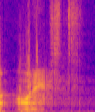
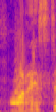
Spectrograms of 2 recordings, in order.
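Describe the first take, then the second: First: ऑनेस्ट with silent h, starting on the vowel; correct pronunciation demo. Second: हॉनेस्ट with the h sounded at the start; wrong pronunciation demo. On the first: Teacher giving students the pronunciation, ऑनेस्ट with no h. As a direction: open straight on "o" in ऑनेस्ट. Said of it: "इसका जो pronunciation होगा वो होगा". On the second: Teacher showing students how not to read it, हॉनेस्ट with sounded h. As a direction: say हॉनेस्ट with an audible breathed h. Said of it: "हॉनेस्ट नहीं पढ़ते हैं". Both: Shown as a demonstration.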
